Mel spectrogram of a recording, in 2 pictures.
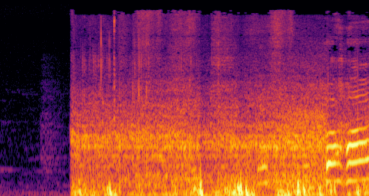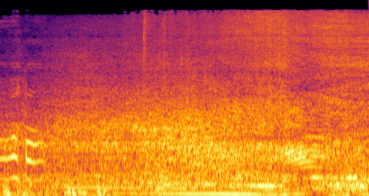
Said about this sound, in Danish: Det var noget med en bil. Spørge, kunne du høre, hvad det var? Ja, ja, det var en bil.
